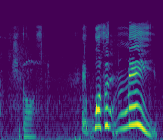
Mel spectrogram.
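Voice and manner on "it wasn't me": very high, piercing scream, "me" drawn out. Lara's parents find the orchid ruined and Lara denies it, screaming. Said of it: "screamed Lara".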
